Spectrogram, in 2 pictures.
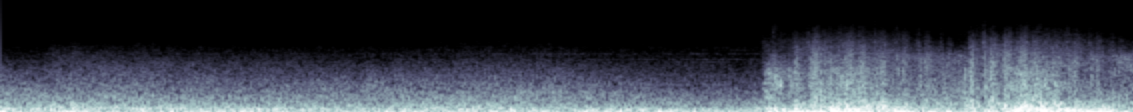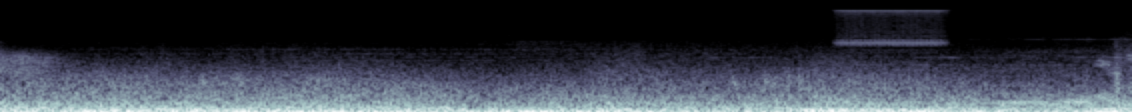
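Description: Missile explosions in Eve Online burst out as two heavy, rumbling blasts in quick succession over a steady low drone, followed by a fainter crackling aftermath.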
